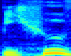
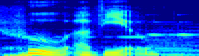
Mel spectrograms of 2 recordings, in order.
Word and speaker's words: behoove: When giving direction, a drill instructor may remind recruits that it would behoove you to listen closely, which is also frequently mispronounced or typed in written orders as it would be who of you.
